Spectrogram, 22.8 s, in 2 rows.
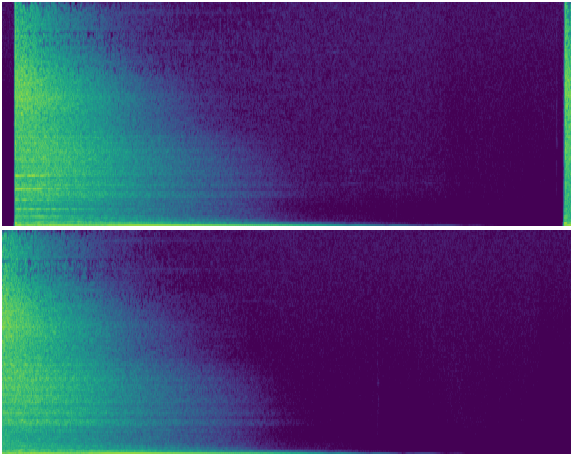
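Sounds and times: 
heavy bass music: 0.3 - 7.1, 11.2 - 18.1.

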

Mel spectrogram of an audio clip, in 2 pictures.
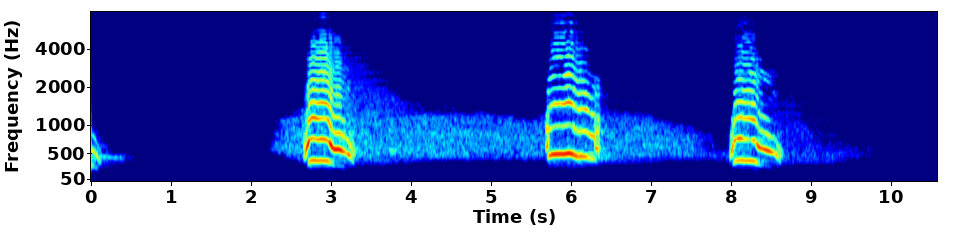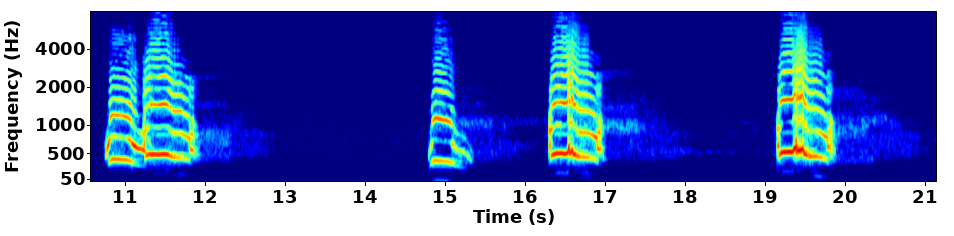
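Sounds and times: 
Eurasian eagle-owl Bubo bubo: 2.4 - 9.2, 10.8 - 12.1, 14.8 - 15.4, 16.3 - 17.1, 19.2 - 20.0.

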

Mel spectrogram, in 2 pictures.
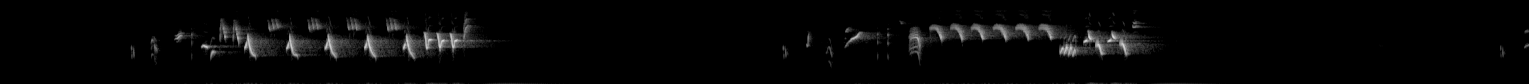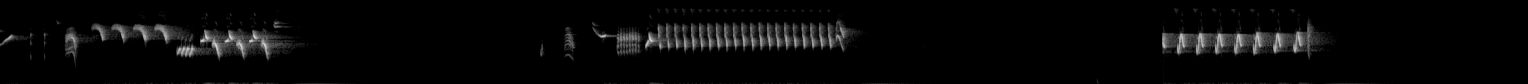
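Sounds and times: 
common nightingale Luscinia megarhynchos singing: 1.3 - 5.1, 7.8 - 11.6, 15.0 - 18.4, 20.7 - 26.2, 26.9 - 28.7.

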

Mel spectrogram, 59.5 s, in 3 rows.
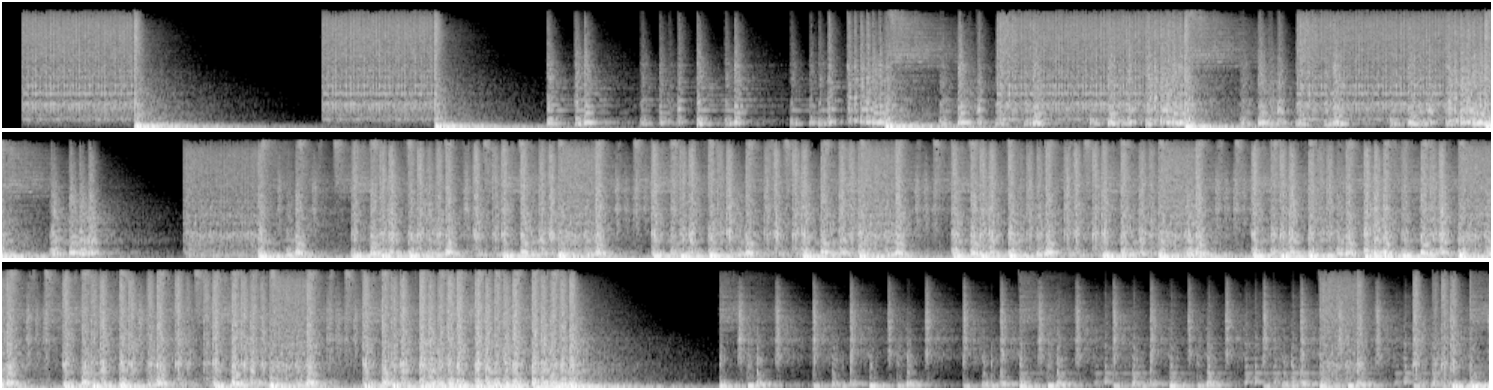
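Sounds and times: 
drumline playing: 0.3 - 2.7, 4.3 - 6.6, 7.2 - 21.7, 22.3 - 48.6, 49.3 - 59.5.

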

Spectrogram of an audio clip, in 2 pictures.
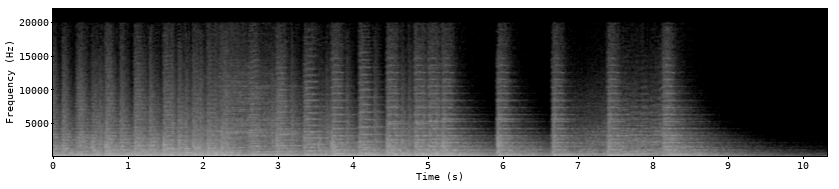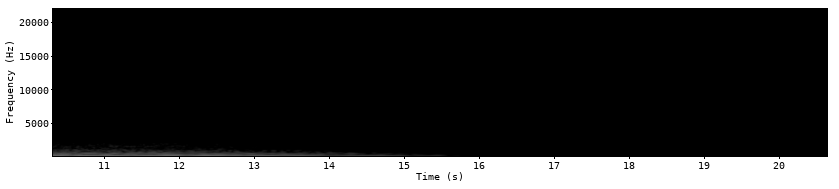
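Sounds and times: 
choir singing: 0.0 - 10.2.

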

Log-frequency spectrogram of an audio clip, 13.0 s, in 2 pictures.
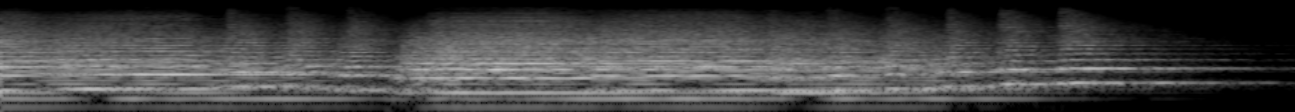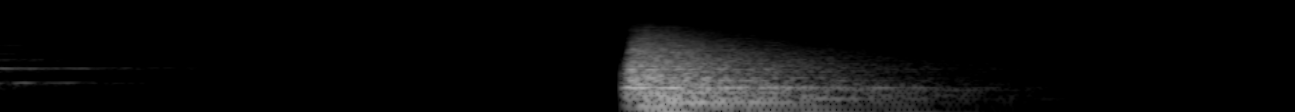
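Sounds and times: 
brass stem: 0.0 - 7.0, 9.6 - 11.5.

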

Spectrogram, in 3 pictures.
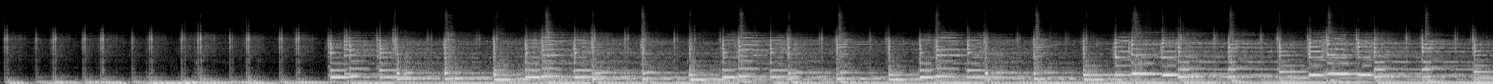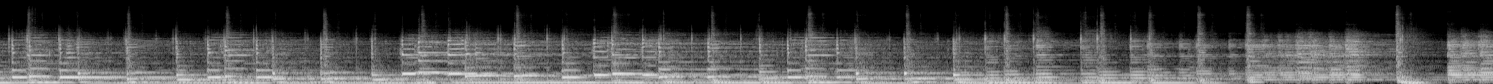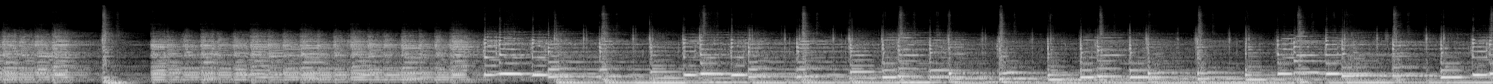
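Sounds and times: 
blues instrumental: 0.0 - 44.7.

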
